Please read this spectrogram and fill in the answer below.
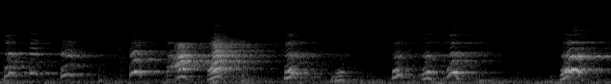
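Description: A man's short, strained yelps and grunts, about two a second, made with the effort of walking on his hands. A low thump comes right at the end.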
